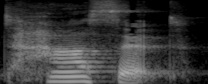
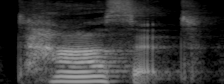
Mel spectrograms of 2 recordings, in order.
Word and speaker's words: tacit: The correct answer is A, tacit, tacit. You won't hear that final T in spoken English, tacit, tacit.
